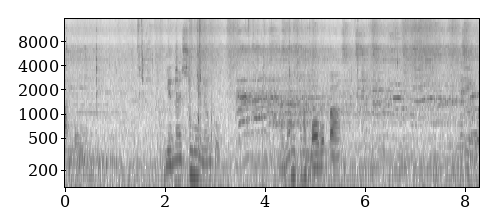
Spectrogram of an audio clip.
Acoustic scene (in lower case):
restaurant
